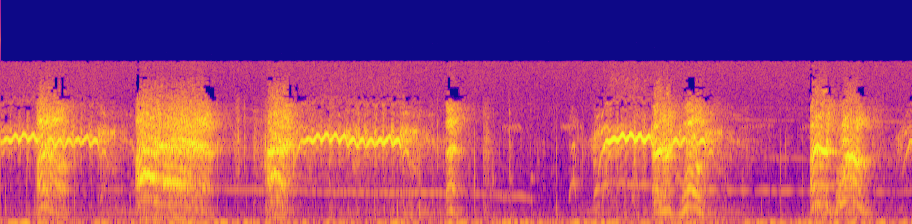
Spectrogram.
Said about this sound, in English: The screams of the horse made my blood run cold.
